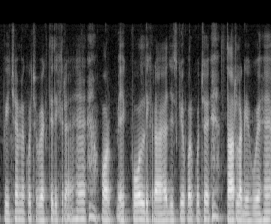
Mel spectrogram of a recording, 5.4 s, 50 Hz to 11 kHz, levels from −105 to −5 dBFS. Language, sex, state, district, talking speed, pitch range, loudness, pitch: Hindi, male, Jharkhand, Garhwa, 220 wpm, 110-125 Hz, -22 LUFS, 115 Hz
